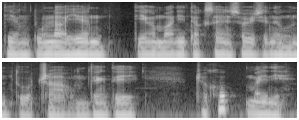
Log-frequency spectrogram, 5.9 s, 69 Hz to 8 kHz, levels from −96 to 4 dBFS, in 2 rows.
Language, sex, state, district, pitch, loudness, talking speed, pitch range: Mizo, male, Mizoram, Aizawl, 85 Hz, -21 LUFS, 205 wpm, 85-90 Hz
